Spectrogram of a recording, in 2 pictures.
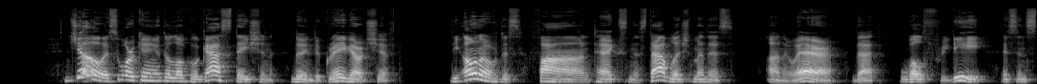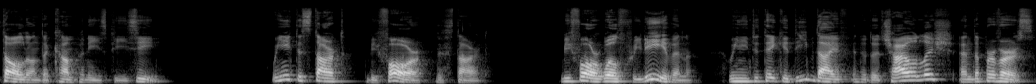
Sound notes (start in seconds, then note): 5.9 imitating Texan accent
